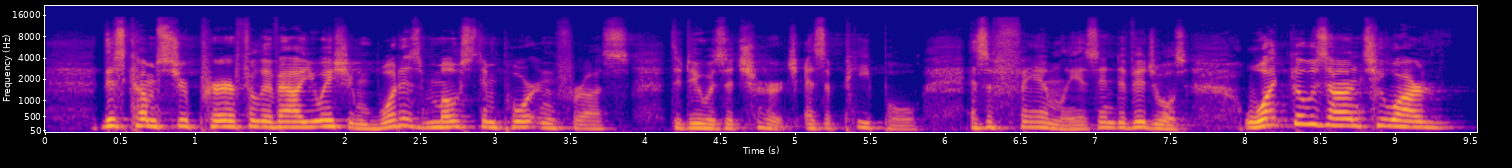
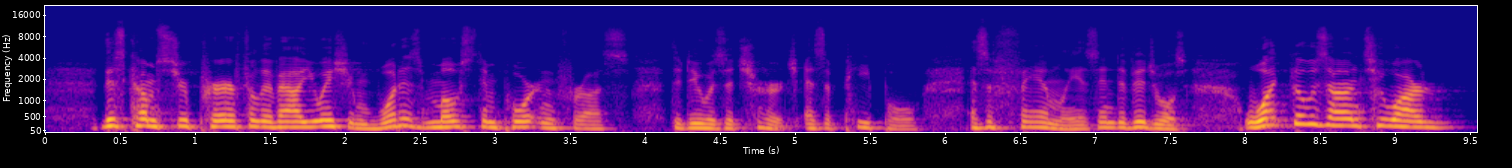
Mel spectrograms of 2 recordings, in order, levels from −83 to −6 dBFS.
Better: first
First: none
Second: muffled; very; fading above 2 kHz

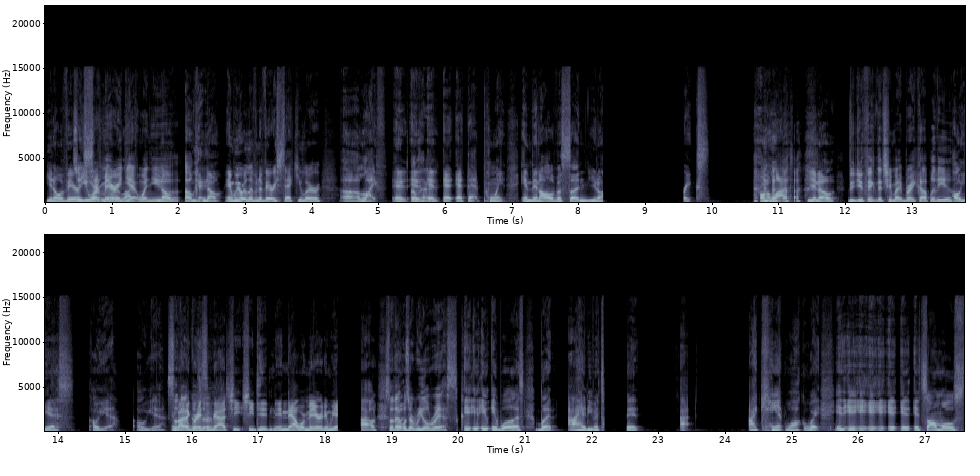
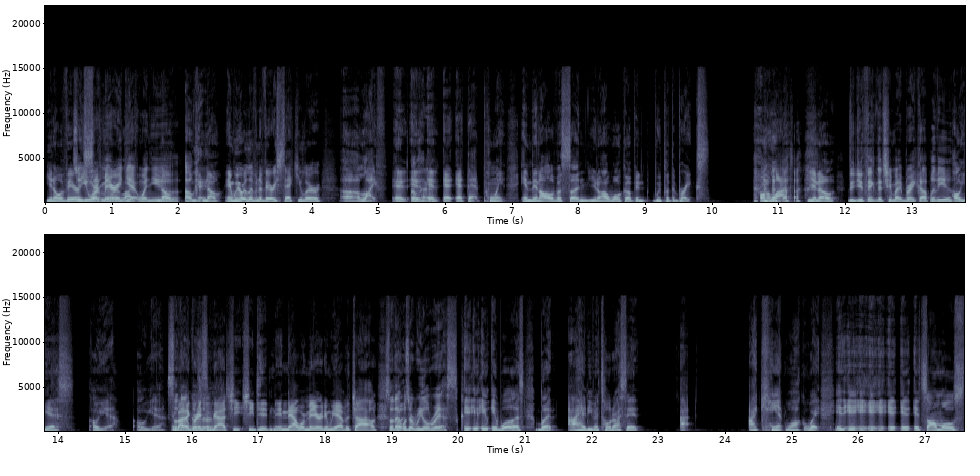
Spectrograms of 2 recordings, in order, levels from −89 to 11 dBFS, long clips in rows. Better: second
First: audio cutting out; at 8.5 s for 1 s, at 18 s and at 22 s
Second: none

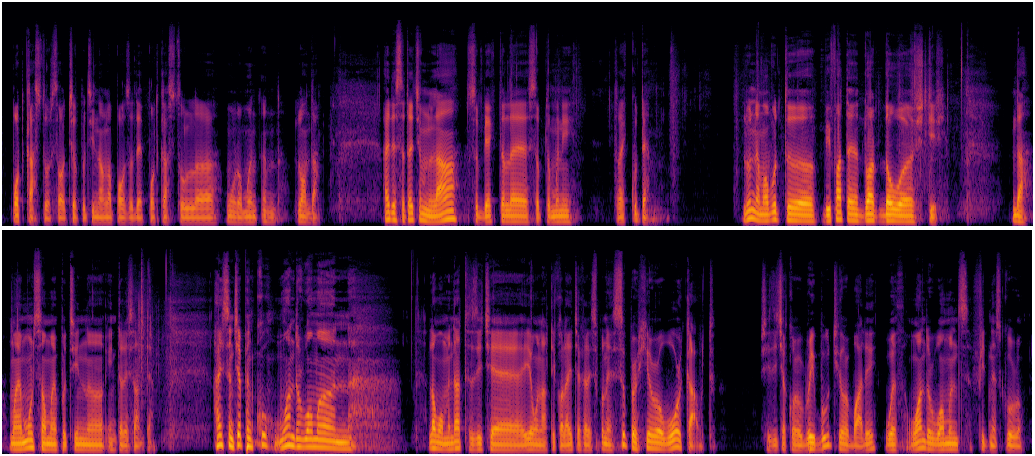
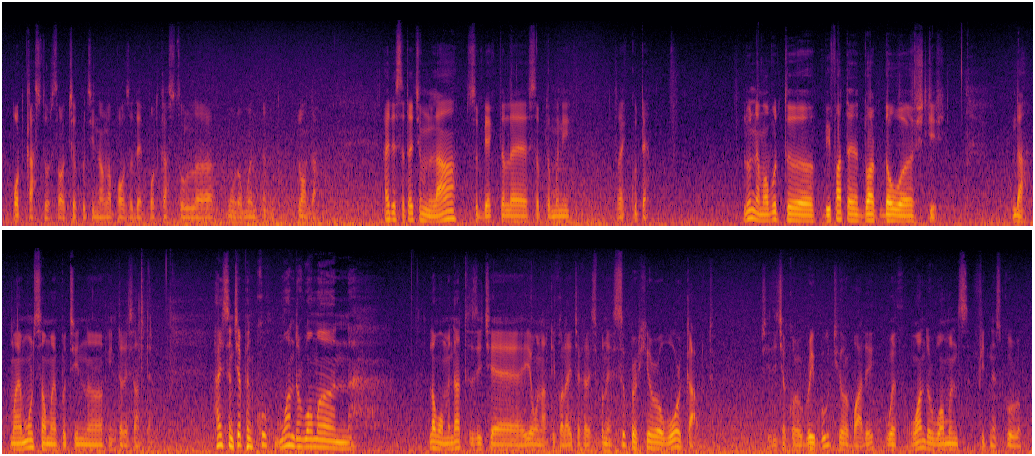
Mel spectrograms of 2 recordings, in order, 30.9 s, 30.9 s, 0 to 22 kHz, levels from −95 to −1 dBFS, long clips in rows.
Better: first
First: none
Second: wind noise on the microphone; occasional gusts; 15 dB below the speech

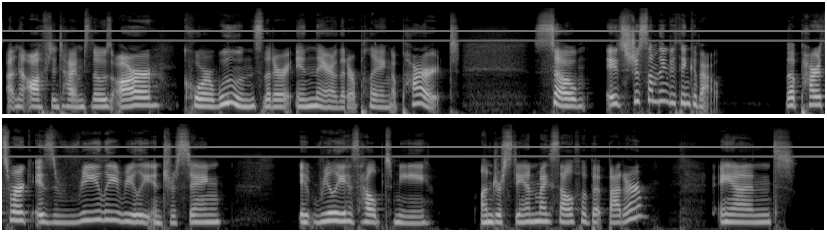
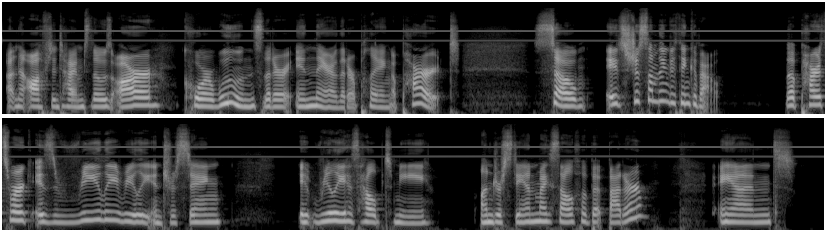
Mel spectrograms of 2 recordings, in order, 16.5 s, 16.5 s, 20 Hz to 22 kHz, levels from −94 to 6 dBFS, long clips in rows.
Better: second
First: high-pitched whine; loud; throughout; 8.5 kHz, 10 dB below the speech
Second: high-pitched whine; faint; throughout; 8.5 kHz, 20 dB below the speech

